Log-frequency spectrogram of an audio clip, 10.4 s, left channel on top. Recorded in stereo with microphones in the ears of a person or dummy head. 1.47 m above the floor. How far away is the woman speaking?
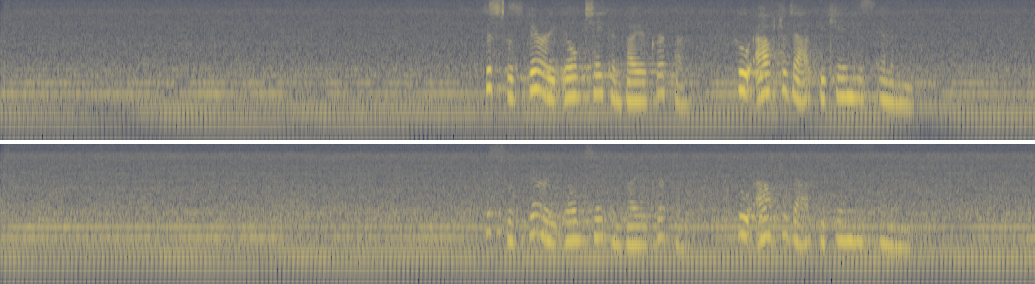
About 1.4 m.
